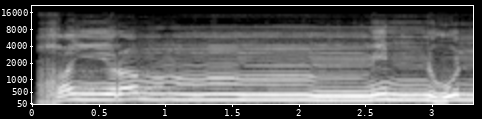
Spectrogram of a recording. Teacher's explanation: nun sukun bertemu ha idhar halqi dibaca jelas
